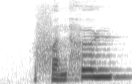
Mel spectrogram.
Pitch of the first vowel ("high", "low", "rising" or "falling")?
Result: rising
